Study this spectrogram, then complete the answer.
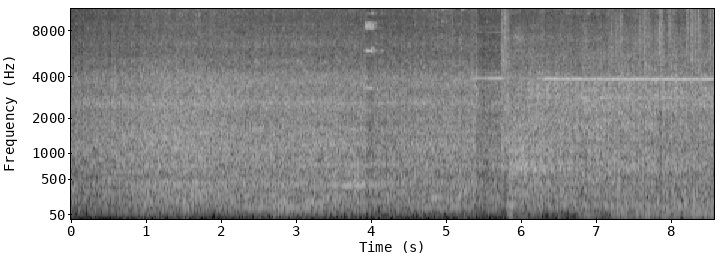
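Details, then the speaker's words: International 7100 with DT466 diesel, first start after in-frame overhaul (fresh head, liners, pistons, bearings, radiator), after bleeding injector lines and replacing a hose: engine settles into a steady, even idle with no knocks, misses or rattles. Healthy; first start called a success. "get back here where you can hear i'd call that a success"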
